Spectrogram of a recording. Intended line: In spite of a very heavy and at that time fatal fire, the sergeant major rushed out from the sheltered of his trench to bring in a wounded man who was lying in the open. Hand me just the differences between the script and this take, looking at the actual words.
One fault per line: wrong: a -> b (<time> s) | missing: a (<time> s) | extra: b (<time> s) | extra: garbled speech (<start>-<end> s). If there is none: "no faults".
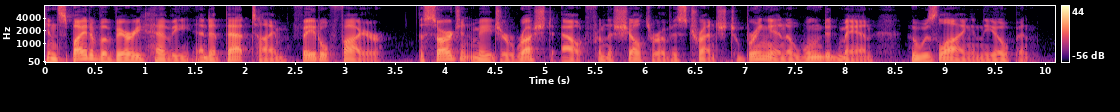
wrong: sheltered -> shelter (5.7 s)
